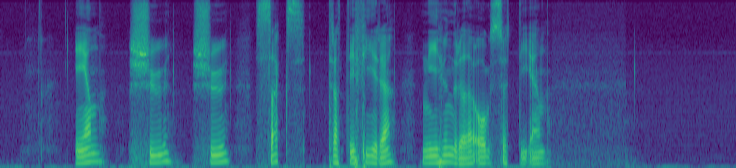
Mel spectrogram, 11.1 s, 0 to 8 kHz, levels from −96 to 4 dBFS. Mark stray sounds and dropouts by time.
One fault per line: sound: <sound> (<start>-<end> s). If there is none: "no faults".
no faults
